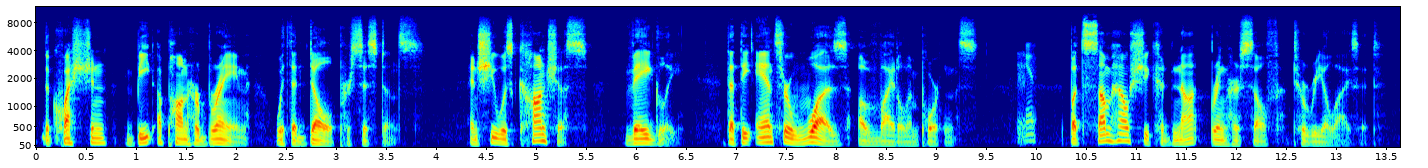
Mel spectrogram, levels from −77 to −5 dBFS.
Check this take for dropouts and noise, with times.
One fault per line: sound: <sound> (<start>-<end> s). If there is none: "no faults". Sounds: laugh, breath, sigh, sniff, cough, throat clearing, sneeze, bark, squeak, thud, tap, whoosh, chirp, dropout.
sound: laugh (9.8-10.0 s)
